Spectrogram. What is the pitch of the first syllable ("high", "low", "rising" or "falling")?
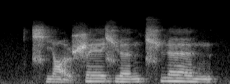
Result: low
